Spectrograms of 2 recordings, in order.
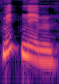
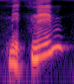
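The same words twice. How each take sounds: First: Said in the usual way. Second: Higher echo, rising at the end; startled question. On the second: Acted. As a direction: throw it back as an alarmed question. Puppet echoes hare's word as question. (erschrockene Rückfrage, hoch ansteigend)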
